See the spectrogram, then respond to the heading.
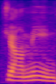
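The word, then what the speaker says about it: Jamin: a guy named John I guess that's pronounced John mean J am I an Goggin and Kyle Strobel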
